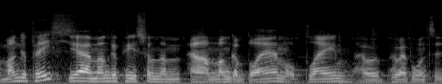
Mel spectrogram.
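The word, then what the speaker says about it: Blame!: Yeah, a manga piece from the manga Blam or Blame, whoever wants it. It's spelled Blame, but it's pronounced Blame, I think.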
